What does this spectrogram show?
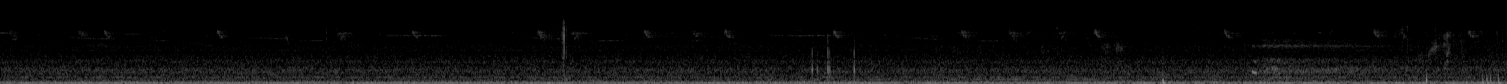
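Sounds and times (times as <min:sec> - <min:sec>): small bird chirping: 0:00.0 - 0:15.0
steady low rumble: 0:00.0 - 0:15.0
sharp click: 0:05.6 - 0:05.8.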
